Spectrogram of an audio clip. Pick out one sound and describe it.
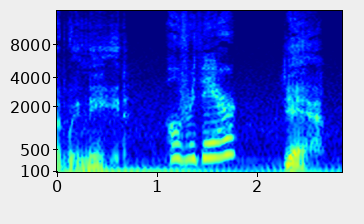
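A young girl asks a short question, close by.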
